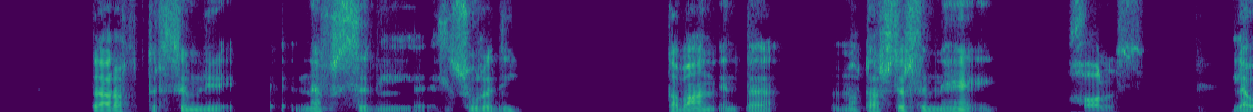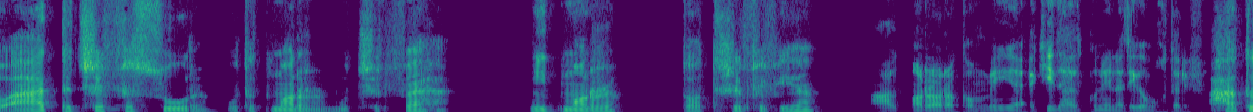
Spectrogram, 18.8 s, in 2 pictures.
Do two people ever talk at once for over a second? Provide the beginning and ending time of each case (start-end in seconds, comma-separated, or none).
none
